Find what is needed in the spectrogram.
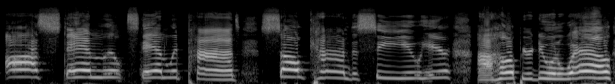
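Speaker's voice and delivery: high, slow, syrupy put-on voice; loud, drawn-out fake politeness; Lil Gideon. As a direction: greet a rival with exaggerated sweetness. Voices Lil Gideon greeting Stan.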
